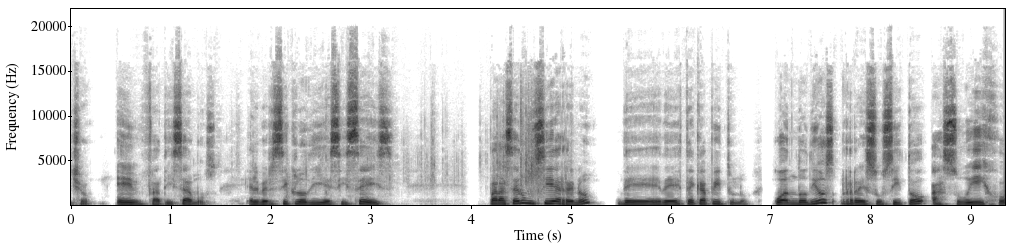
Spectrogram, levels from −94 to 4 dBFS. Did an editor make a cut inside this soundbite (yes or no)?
yes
